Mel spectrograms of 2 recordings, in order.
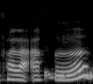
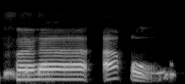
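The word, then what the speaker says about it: فلا أقسم: Jadi jangan fala ake, tetapi qalqalahkan. Fala ako. Kalau doma tetap jadi enggak, dia kan qalqalah. Jadi dibacanya jangan ake, tapi diqalqalahkan fala ako.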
